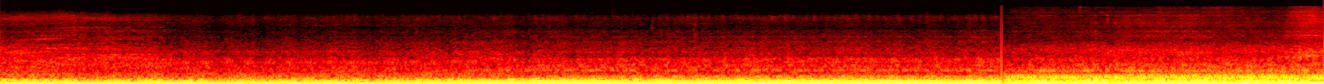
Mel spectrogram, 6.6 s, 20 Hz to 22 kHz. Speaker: so yeah cars running uh yeah it wasn't a bad cold start considering the e85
